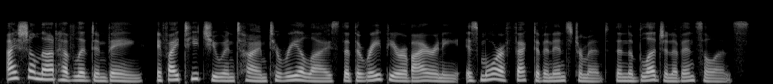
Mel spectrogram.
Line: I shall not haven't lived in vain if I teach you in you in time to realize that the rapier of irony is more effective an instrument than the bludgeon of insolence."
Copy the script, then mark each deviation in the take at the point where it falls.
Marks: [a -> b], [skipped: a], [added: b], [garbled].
I shall not [haven't -> have] lived in vain if I teach you in [skipped: you in] time to realize that the rapier of irony is more effective an instrument than the bludgeon of insolence."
